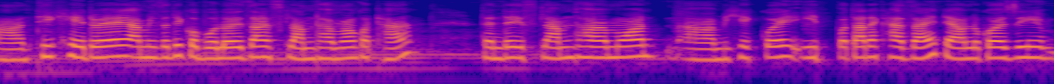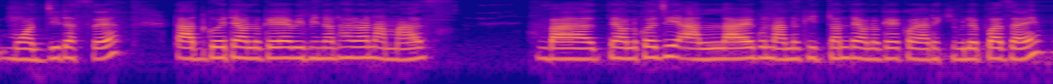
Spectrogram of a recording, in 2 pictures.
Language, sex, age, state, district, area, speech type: Assamese, male, 18-30, Assam, Jorhat, urban, spontaneous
